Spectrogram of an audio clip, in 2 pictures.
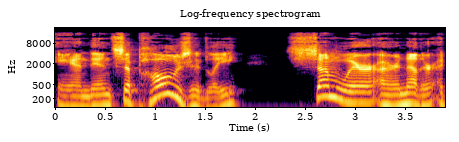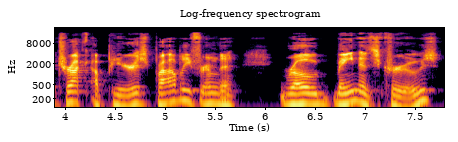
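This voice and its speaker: A man's voice: on the high side, lively intonation, measured pace. An older American man hosting a show, ranting in an exasperated, folksy back-in-my-day manner full of rhetorical questions. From United States. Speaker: show host. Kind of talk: back-in-my-day style rant monologue.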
